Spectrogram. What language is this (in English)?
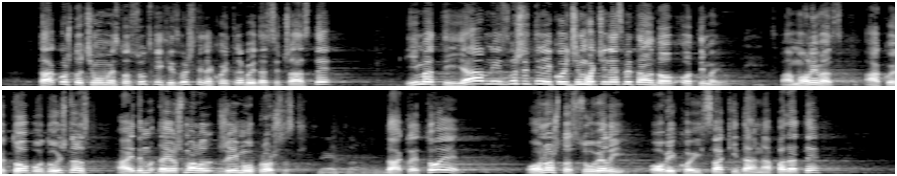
Serbian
